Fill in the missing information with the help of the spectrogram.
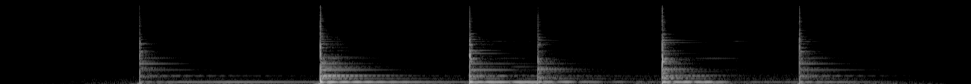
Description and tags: Metal Fire Escape
This sound is of a palm striking the steps of a fire-escape to create a ringing tone
palm, aip09, strike, stairs, fire-escape, banging, stanford-university, stanford, metal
